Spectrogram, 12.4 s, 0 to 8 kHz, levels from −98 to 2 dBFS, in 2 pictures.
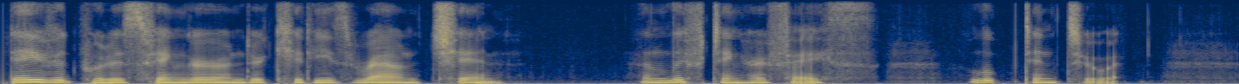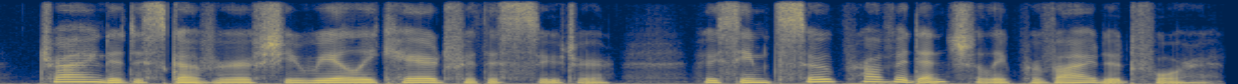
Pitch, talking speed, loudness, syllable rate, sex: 170 Hz, 155 wpm, -19 LUFS, 5.1 syllables/s, female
